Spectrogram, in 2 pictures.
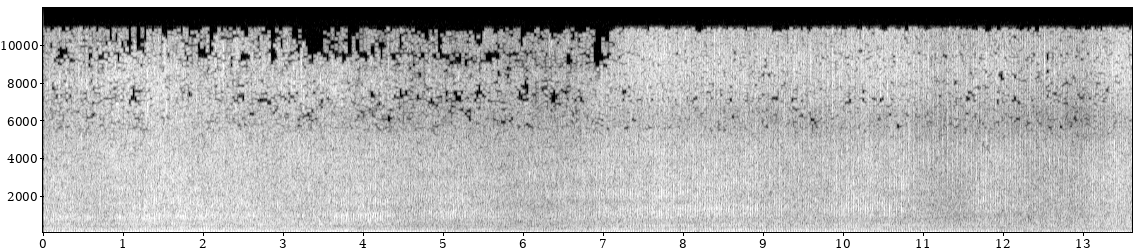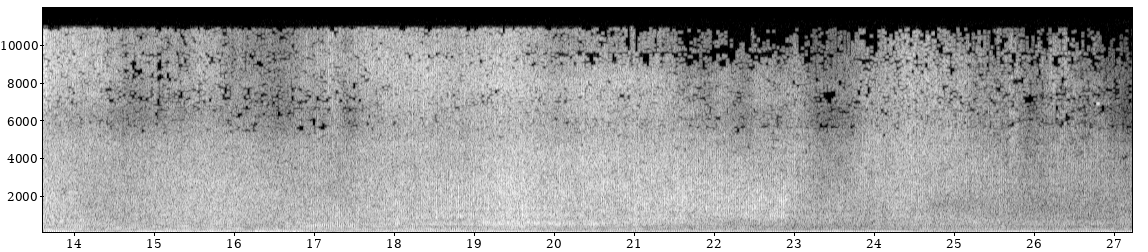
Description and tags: Small Aircraft Katana DV20 - outside
Light Aircraft with engine running before take-off. Recorded with Tascam DR-40
Aircraft, Engine, Flight, Sound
